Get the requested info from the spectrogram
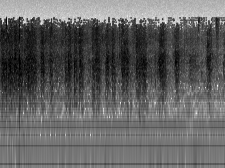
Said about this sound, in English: Can I get a big amen? Come on, clap for joy, somebody.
